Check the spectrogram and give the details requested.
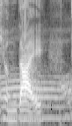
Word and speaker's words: Hyundai: So that's why it never got marketed as Hyundai. It got marketed as yundai to make it sound like Japanese. And it's interesting because Japan doesn't pronounce it that way at all. Pronounces it the Korean way.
